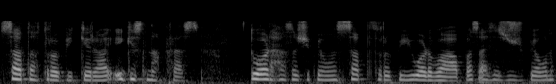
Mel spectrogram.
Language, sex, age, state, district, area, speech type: Kashmiri, female, 45-60, Jammu and Kashmir, Anantnag, rural, spontaneous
